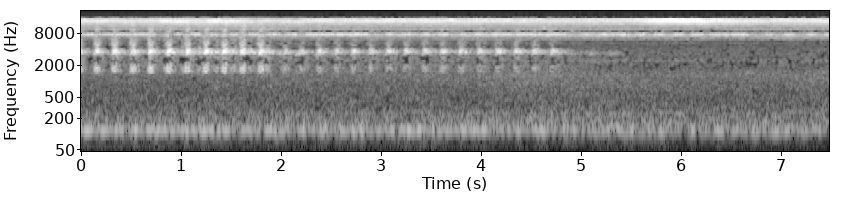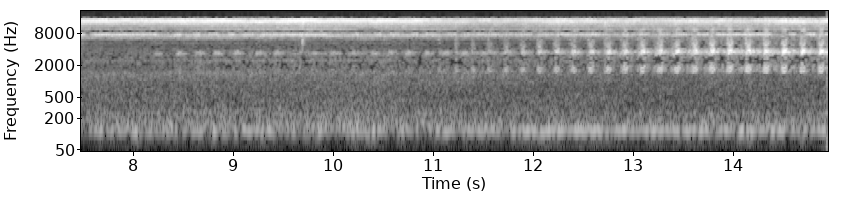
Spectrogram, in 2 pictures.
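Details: Frogs croaking in a rice paddy at night: bouts of rapid rattling pulses in the opening five seconds and again near the end, with a quieter gap between. A steady high-pitched buzz and a low hum run underneath throughout.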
